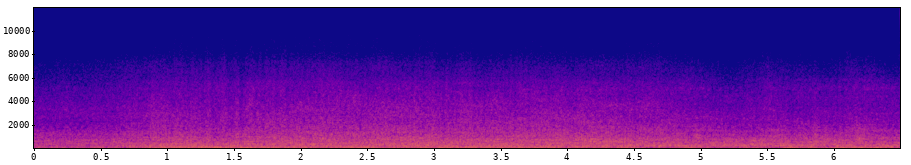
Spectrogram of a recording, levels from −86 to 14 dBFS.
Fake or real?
fake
